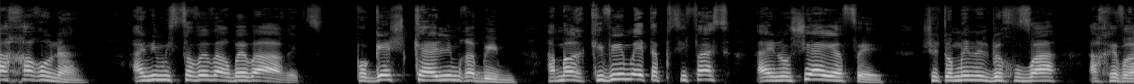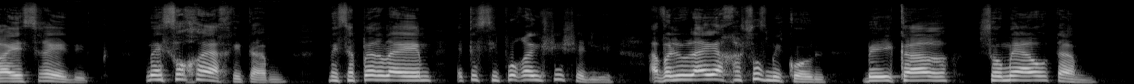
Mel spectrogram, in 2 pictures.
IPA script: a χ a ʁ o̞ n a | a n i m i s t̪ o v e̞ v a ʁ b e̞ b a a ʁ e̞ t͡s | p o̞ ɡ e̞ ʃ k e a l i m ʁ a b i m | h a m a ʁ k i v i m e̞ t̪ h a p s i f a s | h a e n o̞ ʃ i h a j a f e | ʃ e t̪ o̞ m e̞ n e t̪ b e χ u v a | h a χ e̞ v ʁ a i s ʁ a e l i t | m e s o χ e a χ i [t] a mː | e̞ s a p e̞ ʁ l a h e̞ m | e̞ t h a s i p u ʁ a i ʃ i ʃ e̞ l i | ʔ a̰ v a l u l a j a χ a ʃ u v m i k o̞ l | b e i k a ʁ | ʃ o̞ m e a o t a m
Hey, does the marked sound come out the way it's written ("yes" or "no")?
yes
